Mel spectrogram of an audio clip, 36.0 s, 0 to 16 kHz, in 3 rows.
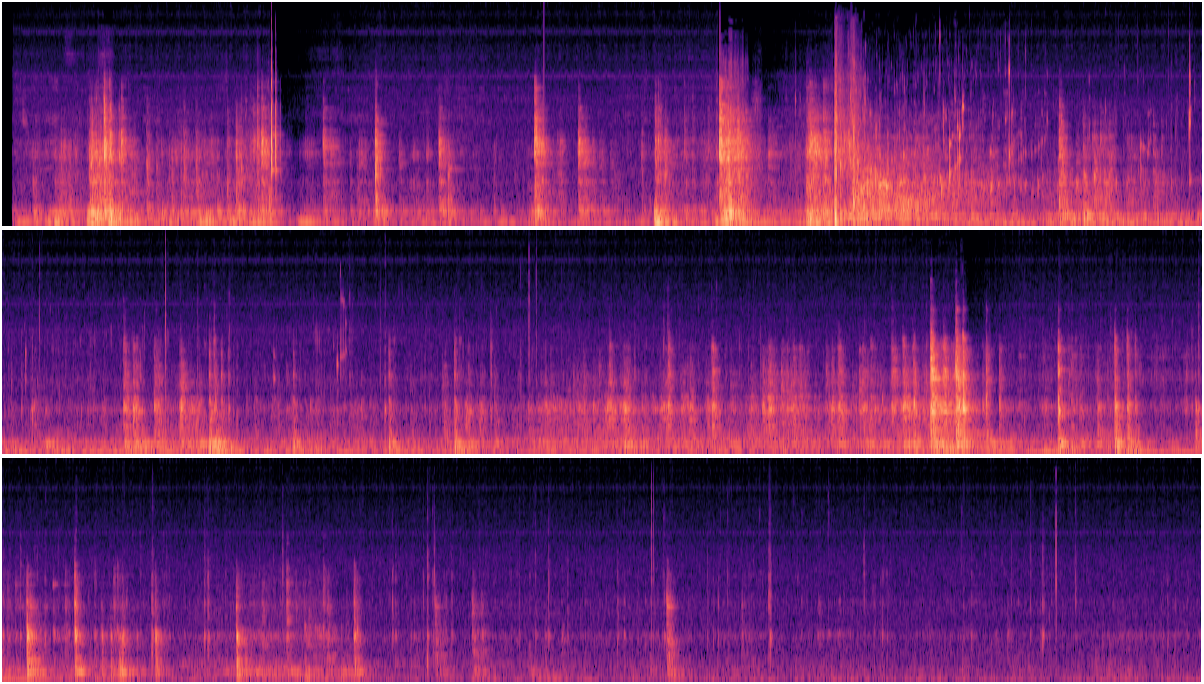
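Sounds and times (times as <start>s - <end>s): muffled underwater rumbling: 6.5s - 27.6s
underwater clicks: 7.9s - 17.5s
loud splash into water: 8.2s - 11.7s.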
